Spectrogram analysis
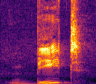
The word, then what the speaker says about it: beat: But also keep in mind, think of that long E sound, that smile.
